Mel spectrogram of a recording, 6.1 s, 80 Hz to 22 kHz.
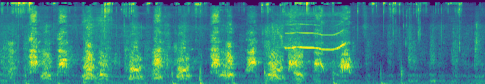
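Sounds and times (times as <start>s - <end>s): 
dogs barking in rapid yaps: 0.0s - 4.6s
dogs panting excitedly: 0.0s - 6.0s.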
